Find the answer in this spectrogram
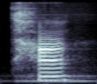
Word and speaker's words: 他: Él, ta. La T suena con aire. Ta es el primer tono, entonces es como si estuviera cantando una nota alta.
